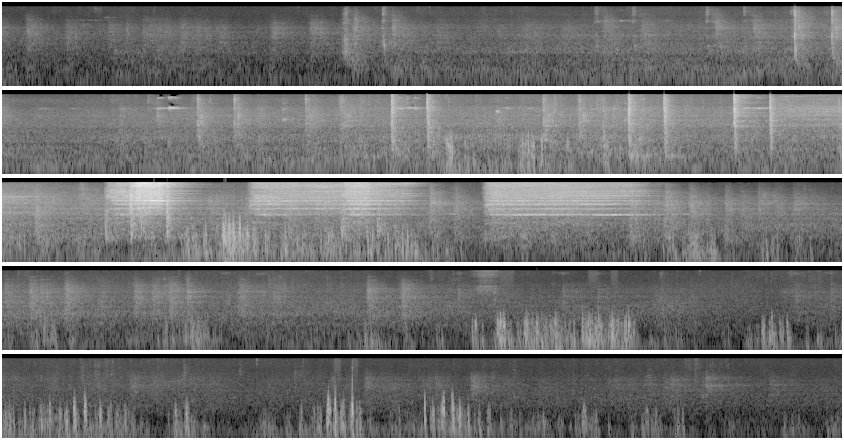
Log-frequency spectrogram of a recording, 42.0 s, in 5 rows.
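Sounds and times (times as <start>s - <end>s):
train wheels clacking over joints: 9.6s - 29.9s
wheels squealing high ringing: 19.3s - 21.0s, 21.6s - 23.4s.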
